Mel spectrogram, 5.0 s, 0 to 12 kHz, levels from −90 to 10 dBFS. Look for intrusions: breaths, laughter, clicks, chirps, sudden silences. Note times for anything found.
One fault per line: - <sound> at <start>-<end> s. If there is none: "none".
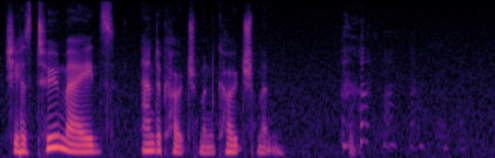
- laugh at 3.4-4.7 s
